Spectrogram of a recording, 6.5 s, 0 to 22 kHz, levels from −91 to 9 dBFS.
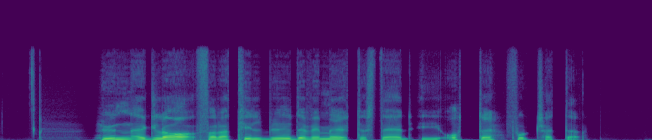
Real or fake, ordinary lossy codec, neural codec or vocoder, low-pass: fake; none; autoencoder, 48 kHz, 32 numbers a frame, DAC-VAE, trained on Japanese speech; 14.4 kHz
